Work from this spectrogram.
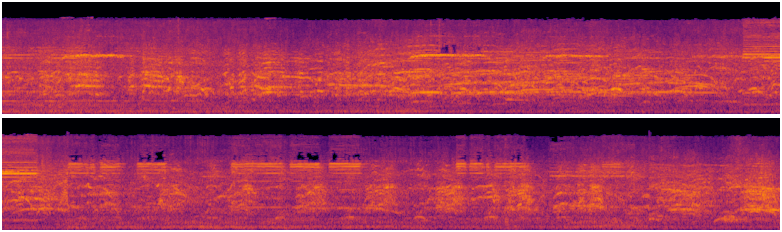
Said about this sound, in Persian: جمعیت بزرگی در برابر بیمارستان کسرا جمع شدند. اعتراض مردمی با بوق میدون آرژانتین بیمارستان کسرا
